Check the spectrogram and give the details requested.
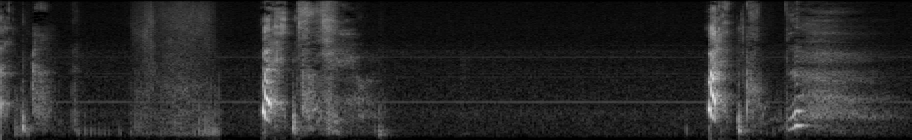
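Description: Three forceful, partly held-back sneezes with sharp bursts and breathy inhalations between them; stifled sneezing.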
